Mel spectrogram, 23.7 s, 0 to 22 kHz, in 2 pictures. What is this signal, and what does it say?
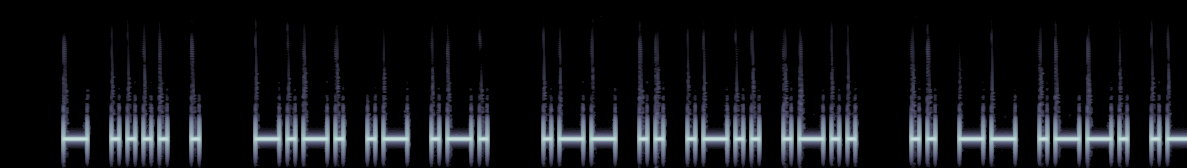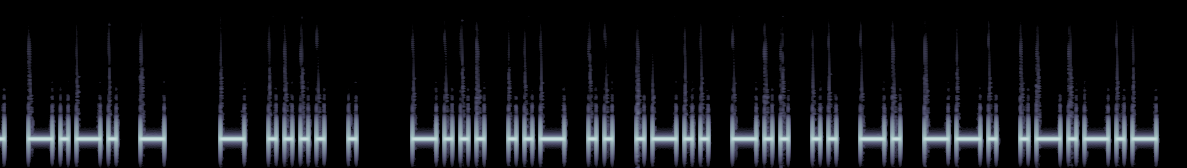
Morse code, heard as a keyed tone, about 15 wpm, 700 Hz. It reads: THE CAR WILL IMPACT THE BUILDING.
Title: Sentences from Top 1000 Words - Review Part 6 - 15wpm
